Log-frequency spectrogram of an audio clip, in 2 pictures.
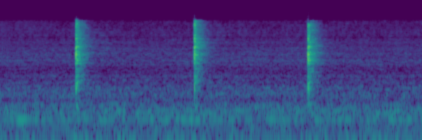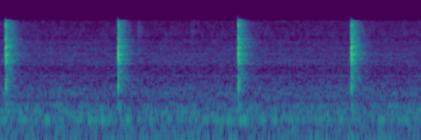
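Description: A metronome ticks slowly and steadily.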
